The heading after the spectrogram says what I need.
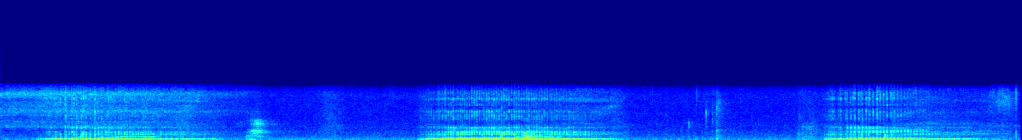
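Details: Person snoring: three loud, rumbling snores recurring about every four seconds, with quiet pauses between them.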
